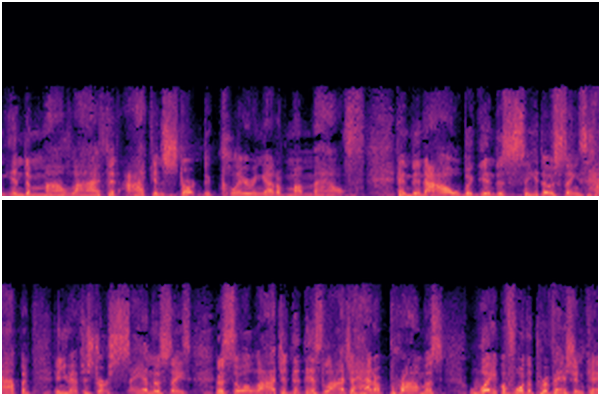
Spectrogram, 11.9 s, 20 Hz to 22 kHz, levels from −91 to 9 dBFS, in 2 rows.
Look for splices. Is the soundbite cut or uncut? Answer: uncut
